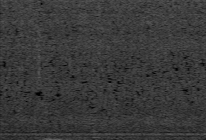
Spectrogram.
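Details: Honey bees from a large hive built inside the wall of a motel carport, removed because it troubled tenants; a dense, steady low hum of many bees fills the clip.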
